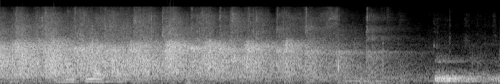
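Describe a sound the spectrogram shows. An audience applauds, then the clapping dies away.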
